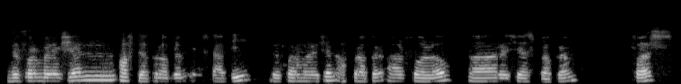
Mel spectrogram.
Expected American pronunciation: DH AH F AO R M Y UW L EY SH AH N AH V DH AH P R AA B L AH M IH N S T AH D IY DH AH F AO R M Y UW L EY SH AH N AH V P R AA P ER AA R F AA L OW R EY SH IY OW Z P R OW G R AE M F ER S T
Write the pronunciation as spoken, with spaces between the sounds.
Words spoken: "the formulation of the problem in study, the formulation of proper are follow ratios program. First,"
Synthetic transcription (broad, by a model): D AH F AO R M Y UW L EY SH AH N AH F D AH P R AA B L AH M IH N S T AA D IY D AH F AO R M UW L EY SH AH N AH F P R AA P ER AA L F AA L OW R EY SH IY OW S P R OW G R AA M F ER S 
